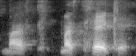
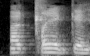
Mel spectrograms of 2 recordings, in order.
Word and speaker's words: Maxeke: Um, if it wasn't for your work, I would have not known much of Charlotte Mackeke. Is that how I pronounce it? Maxeke.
